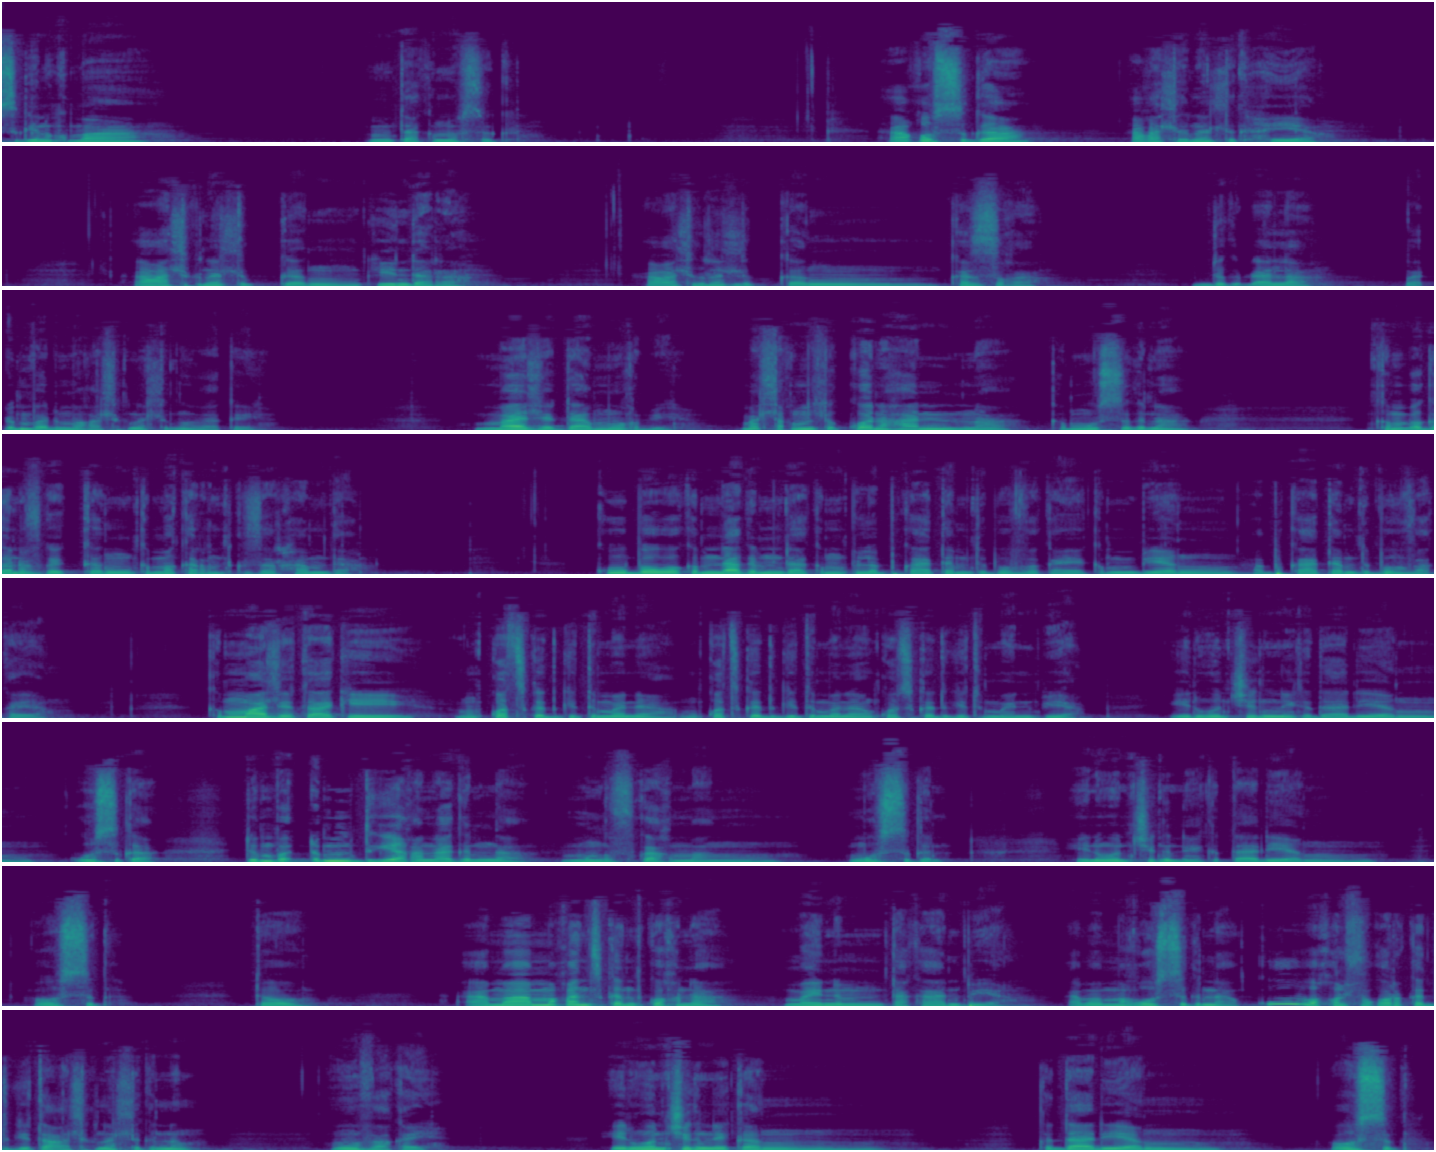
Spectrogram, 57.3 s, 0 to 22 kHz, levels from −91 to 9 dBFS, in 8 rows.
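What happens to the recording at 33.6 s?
Nothing goes wrong at 33.6 s: the speech continues intact through that moment, with no dropout, click, distortion or other fault.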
